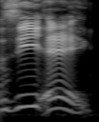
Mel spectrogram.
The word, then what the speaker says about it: SZA: So when I first found out who SZA was, I did refer to her as Scissor. Why? Because that's what her name is. No, it's SZA. It's SZA.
